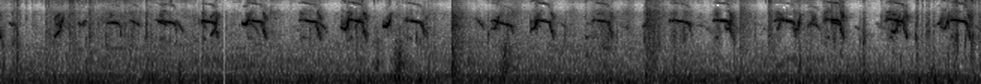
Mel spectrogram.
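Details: Young chicks, hatched in an incubator two days earlier and including Sultan, Golden Sebright, Cochin and booted breeds, chirp in clustered bursts of high, sharply falling peeps, with occasional clicks and a constant hum.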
